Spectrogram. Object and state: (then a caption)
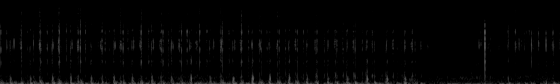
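Glass jar with plastic lid, tapped. A small round glass jar with a bright green plastic lid and white center, held in both hands, is tapped and scratched on the lid and rim by fingertips and short nails. The result is a fast, steady run of short, dry clicks with a bright edge and no ring. Near the end the taps thin out into a soft scratch, broken by one sharp tap before they resume.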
